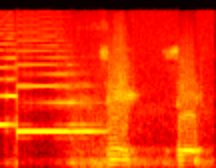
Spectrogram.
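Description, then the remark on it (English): A bright electronic chime from a self-made number station broadcast rings out with a steady tone and stacked harmonics. It is followed by clipped, radio-like speech bursts over a crackly, filtered background. “So to get an idea of what a number station sounds like, why not, after the chime, consider the following words.”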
